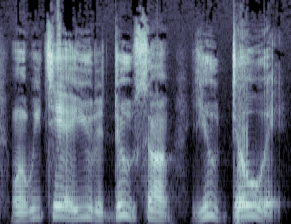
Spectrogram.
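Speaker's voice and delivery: loud, commanding hollering like a cop. Recounting a man's arrest, imitating the police hollering at him on the ground. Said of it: "the police kept hollering saying".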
